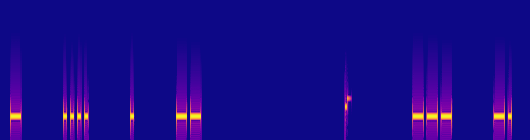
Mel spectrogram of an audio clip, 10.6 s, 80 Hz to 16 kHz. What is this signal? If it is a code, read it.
Morse code, heard as a keyed tone, about 17 wpm, spaced as for 8 wpm, 700 Hz. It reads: THEM ON
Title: 4x Character Spacing - Top 100 Words - 17wpm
